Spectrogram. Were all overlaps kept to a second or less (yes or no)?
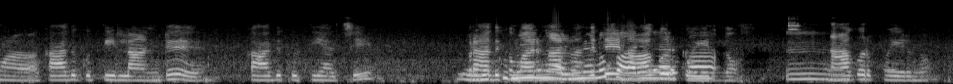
no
